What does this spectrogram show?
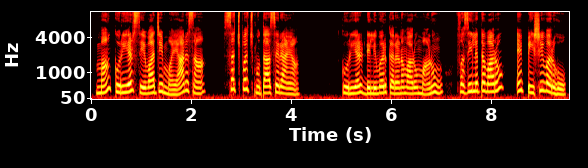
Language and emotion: Sindhi, happy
